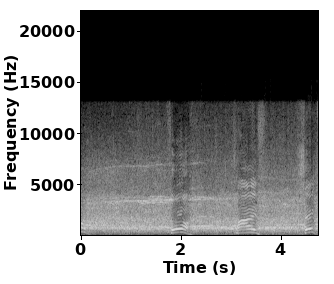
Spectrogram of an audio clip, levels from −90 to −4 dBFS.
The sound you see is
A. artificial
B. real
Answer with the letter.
B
